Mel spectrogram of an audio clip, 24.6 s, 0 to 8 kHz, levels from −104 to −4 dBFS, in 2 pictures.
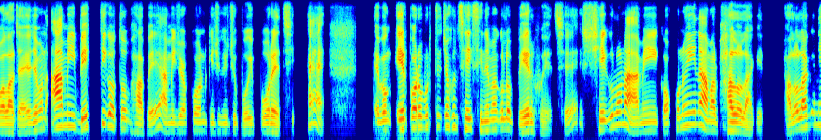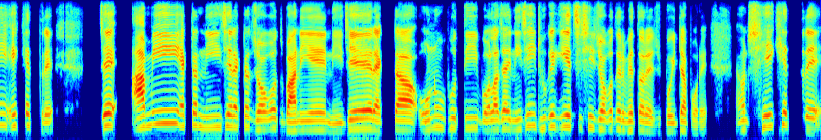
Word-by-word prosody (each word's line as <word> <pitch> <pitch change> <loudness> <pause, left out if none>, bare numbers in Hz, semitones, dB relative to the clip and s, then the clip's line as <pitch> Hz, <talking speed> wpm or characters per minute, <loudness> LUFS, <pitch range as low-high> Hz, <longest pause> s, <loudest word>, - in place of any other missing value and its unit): বলা 120 0 0
যায় 110 0 -3
যেমন 165 +4 -4 0.2
আমি 210 +1 +2 0.2
ব্যক্তিগতভাবে 175 - -4 0.2
আমি 125 0 -5
যখন 140 +2 -9
কিছু, 130 +1 -11
কিছু 125 +1 -13
বই 115 +1 -7 0.2
পড়েছি 125 0 -3 0.3
হ্যাঁ, - - -3 0.8
এবং 150 +2 -3 0.2
এর 165 - +6
পরবর্তীতে 190 +1 -2
যখন 195 0 -9
সেই 170 -1 -1
সিনেমাগুলো 160 +3 -6 0.2
বের 130 +4 +2
হয়েছে 95 -3 -11 0.4
সেগুলো 170 +8 -3
না - - +6
আমি 135 +3 -5 0.2
কখনোই 190 - -6
না - - +4
আমার 145 -1 -2
ভালো 140 -1 +2
লাগেনি। - - -12 0.3
ভালো - - -3
লাগেনি 220 +3 -4 0.2
এইক্ষেত্রে 210 0 -3 0.8
যে, 215 - +8 0.5
আমি 230 +5 +1 0.4
একটা 220 +1 -2 0.2
নিজের 195 +1 0
একটা 190 0 -4
জগৎ 160 +3 -1
বানিয়ে 145 +2 +6 0.3
নিজের 160 +6 +5
একটা 155 +2 +1 0.4
অনুভূতি 180 +1 -8 0.2
বলা 155 +2 +2
যায় 165 -1 +2
নিজেই 200 +7 -2
ঢুকে 180 +4 -1
গিয়েছি 195 -1 +4
সেই 190 -1 -4
জগতের 160 0 -1
ভেতরে 145 -1 0
যো 115 - -18
বইটা 130 0 0
পড়ে। - - -9 0.5
এখন 150 +2 -7 0.2
সেই 195 +2 +1
ক্ষেত্রে 195 -5 -1
165 Hz, 135 wpm, -25 LUFS, 140-195 Hz, 0.8 s, যে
